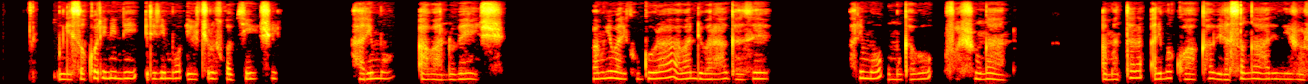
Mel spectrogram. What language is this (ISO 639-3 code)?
kin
